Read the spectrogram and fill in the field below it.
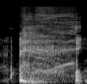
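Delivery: a sudden squeaky laugh fighting back tears; high teary laugh. Real, not acted. Streamer overwhelmed by donations, a high teary laugh. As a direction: let out a very high, choked-up laugh. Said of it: "Keep it together".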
